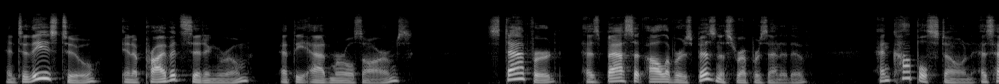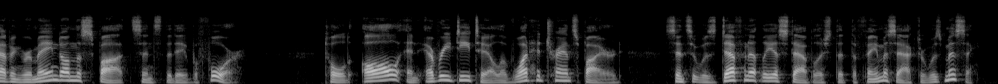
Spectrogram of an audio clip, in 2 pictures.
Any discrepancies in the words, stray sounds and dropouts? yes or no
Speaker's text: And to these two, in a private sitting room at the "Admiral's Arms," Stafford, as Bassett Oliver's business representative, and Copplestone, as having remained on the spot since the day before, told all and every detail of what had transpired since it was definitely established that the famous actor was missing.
no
